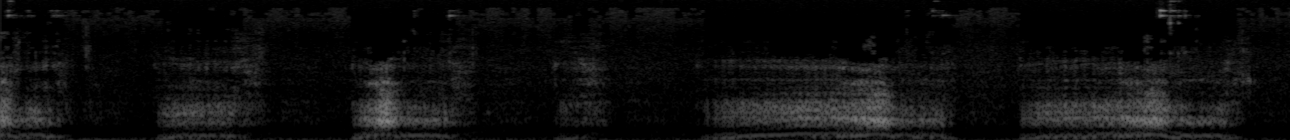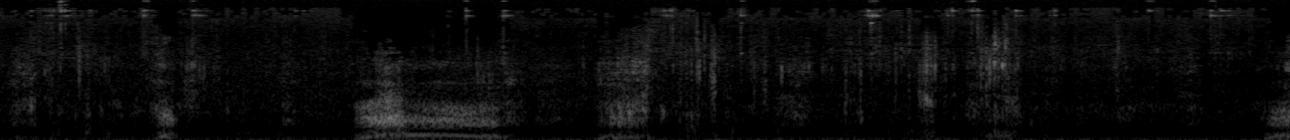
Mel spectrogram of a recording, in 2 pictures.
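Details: Bull Terrier playing in a forest, giving repeated rough growls in bursts of about a second, several in a row with short gaps, some rising into harsher throaty grumbles.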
